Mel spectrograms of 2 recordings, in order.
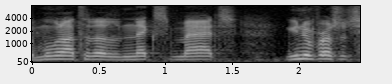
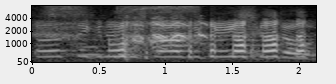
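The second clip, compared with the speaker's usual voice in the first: after laughing hard; 8 semitones higher than usual. Real, not acted. Still laughing.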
